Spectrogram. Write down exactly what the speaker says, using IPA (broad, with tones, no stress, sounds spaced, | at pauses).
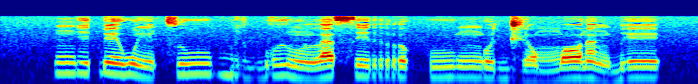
ŋ i˦ ɗ e˦ w ĩ˨ t͡s uː˦ b i˨ ɡʷ ɪ˦ ɣ ũ˨ l a˦ s i˦ r o˦˨ k uː˦ ŋ o˦ d͡ʒ ɔ˨ m ɔ˦ ɾ ã˨ ɡ͡b e˦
